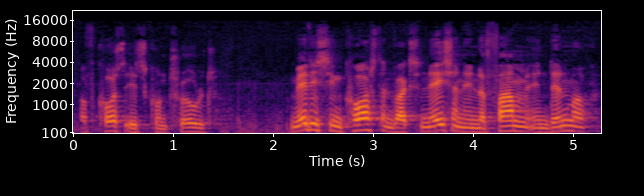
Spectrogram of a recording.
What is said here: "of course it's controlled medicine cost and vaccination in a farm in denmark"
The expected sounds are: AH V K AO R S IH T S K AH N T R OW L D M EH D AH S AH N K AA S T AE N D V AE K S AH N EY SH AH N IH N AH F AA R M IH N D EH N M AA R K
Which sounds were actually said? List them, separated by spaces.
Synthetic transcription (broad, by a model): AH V K AO S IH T S K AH N S R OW L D M EH D AH S AH N K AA S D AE N V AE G S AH N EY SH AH N IH N AH F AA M IH N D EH N M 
